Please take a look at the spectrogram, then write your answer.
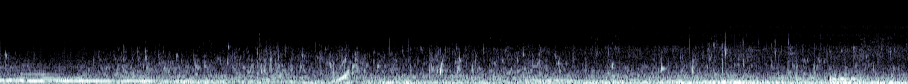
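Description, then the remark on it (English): A giant whale with its mouth open sucks in water: low moans and a quick rising sweep echo over a dense, steady rumble of churning water, with scattered clicks throughout. No one speaks. “The whale draws her in.”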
